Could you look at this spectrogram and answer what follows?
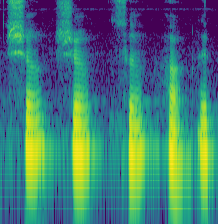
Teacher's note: उष्मा की तरह एक संघर्षण होता है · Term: उष्म व्यंजन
